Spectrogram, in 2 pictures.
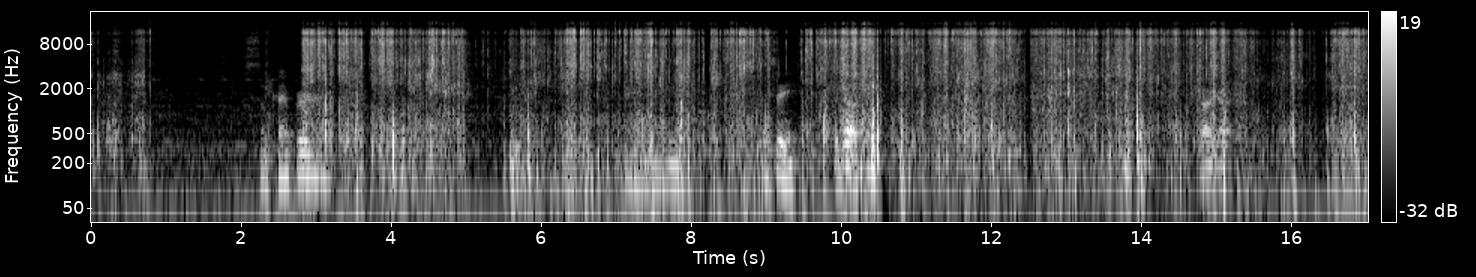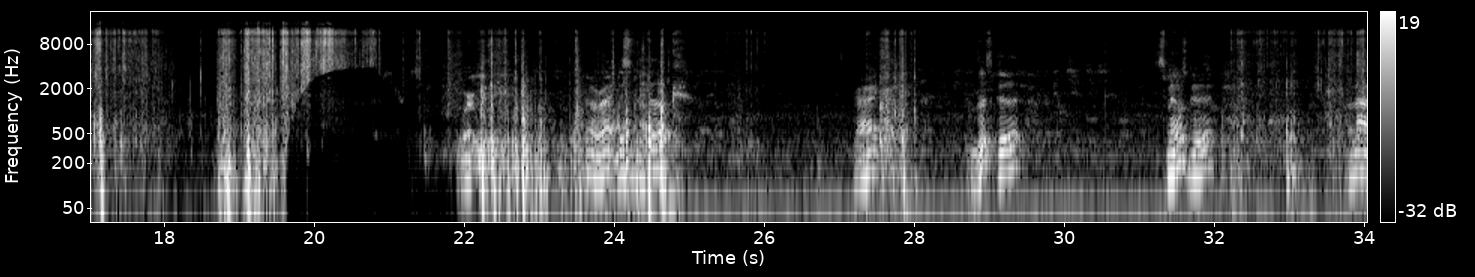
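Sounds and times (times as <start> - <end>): plastic bag crinkling: 2.8 - 21.4, 32.2 - 34.0.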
